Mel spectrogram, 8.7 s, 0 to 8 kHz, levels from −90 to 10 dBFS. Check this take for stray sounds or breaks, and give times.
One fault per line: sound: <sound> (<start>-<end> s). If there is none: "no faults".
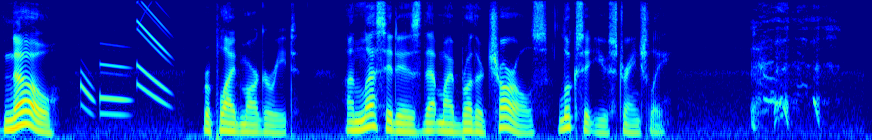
sound: chirp (0.8-1.8 s)
sound: cough (7.5-8.4 s)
